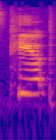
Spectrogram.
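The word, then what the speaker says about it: 피읖: character is this one which is piup which is a hard p sound like at the start of the word piano which is the character we're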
